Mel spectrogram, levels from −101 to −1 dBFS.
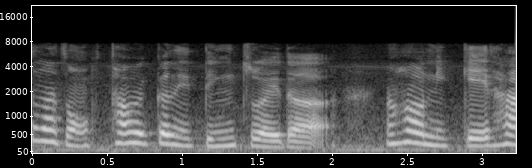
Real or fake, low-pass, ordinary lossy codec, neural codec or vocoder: real; none; none; none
